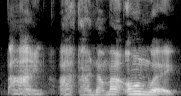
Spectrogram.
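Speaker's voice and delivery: loud, high mock indignant yell; angry retort. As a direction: act out a stomping, defiant outburst. Stomping woman's angry retort is retold.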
